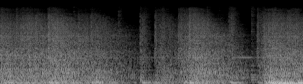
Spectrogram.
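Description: Gunfire in the Pummel Party party game, heard as dense, loud bursts of rapid shots in a continuous volley with brief dips between salvos.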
